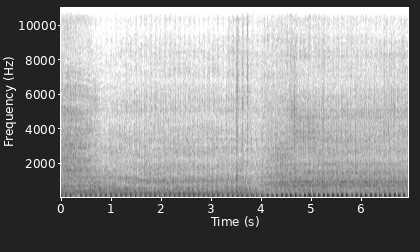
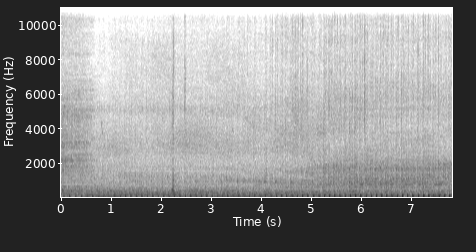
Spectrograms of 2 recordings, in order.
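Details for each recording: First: TVS Apache RTR 200 4V after replacing a worn chain-sprocket set at about 30,000 km with new greased original set, engine in neutral: steady even pulses, no rattle or grind from chain or sprockets; normal chain drive. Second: TVS Apache RTR 200 4V BS4 on stand, idling, chain sprocket set worn out after about 30,000 km, front sprocket previously replaced: steady rapid rhythmic knocking about twice a second, loudest at front sprocket; worn chain and sprocket, set to be replaced.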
